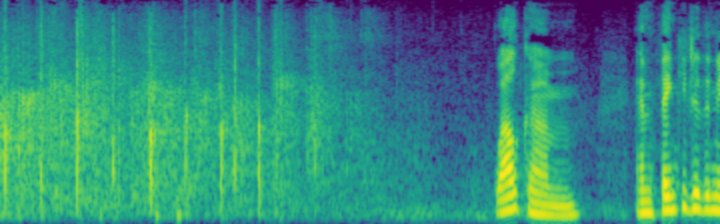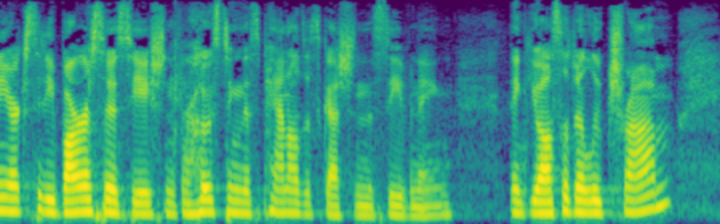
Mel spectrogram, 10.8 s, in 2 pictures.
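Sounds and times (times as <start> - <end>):
audience applause: 0.0 - 2.9
speech: 3.7 - 10.8.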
